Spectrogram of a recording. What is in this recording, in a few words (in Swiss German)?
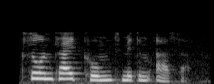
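"gsundheit", Alsatian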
